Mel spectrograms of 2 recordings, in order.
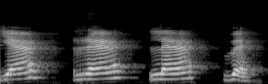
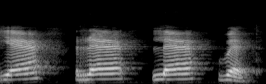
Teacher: जो पूर्णतः स्पर्श नहीं होते, लेकिन इसमें जीभ, तालु और होठों को परस्पर सट्टाने से उच्चारण होता है, लेकिन स्पर्श पूर्णतः स्पर्श नहीं होंगे। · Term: अंत्यस्थ व्यंजन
